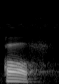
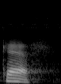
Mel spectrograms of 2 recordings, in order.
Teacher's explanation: قاف حلق سے ادا ہوتا ہے قاف، اور ایک ہوتا ہے کاف، کاف منہ کے خالی حصے سے ادا ہوتا ہے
